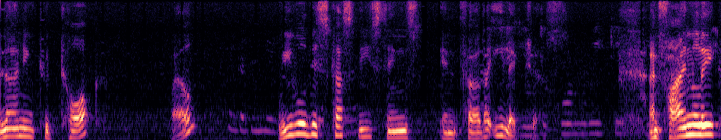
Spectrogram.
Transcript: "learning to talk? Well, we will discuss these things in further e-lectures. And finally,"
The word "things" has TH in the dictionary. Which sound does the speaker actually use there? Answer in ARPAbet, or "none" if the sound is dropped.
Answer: TH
